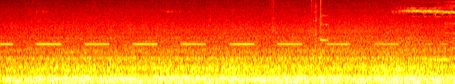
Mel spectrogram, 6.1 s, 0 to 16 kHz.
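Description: A four-wheel-drive truck in low range reverses off-road at about 1500 RPM, its reversing alarm beeping in a steady, regular rhythm over a loud, rumbling diesel engine; no one speaks.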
